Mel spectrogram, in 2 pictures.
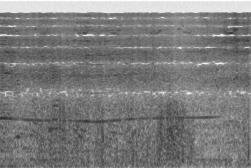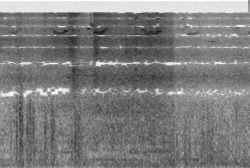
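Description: Engine and road noise from inside a moving vehicle on a highway, a steady rumble throughout. A thin steady high tone sounds for the first couple of seconds, and a few sharp knocks come about three seconds in.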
